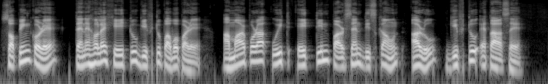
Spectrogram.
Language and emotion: Assamese, neutral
